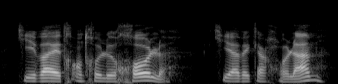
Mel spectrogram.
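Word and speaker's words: כל: Le chol, il va se prononcer entre un cholam et un kamatz.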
